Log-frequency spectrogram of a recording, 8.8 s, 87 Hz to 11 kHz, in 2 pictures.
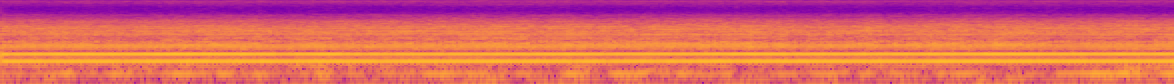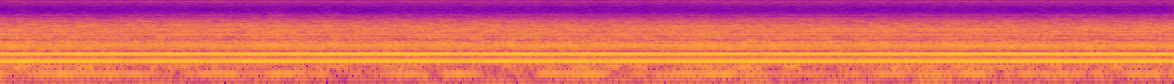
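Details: Yamaha 15 hp outboard on a water run test after repairs for a weak ignition coil (270 ohm) and a flooding carburetor: steady, strong drone at constant high revs with no misfire or stumble; pulling cleanly at full power.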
